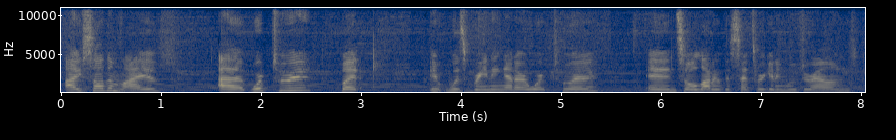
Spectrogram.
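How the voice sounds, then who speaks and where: A high-voiced teenage girl talks through her favorite things in a bubbly, slang-filled vlog. She chats casually and eagerly, as if speaking to friends. Soft music plays faintly behind her. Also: steady tone, moderate pace. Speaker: vlogger.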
